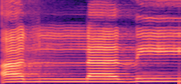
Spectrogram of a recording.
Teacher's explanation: alif lam menghadapi huruf syamsiyah yaitu lam, maka alif lamnya tidak dibaca. Ya. Alladzi dzi hukumnya mad thobi'i zohiri sebab ada ya sukun sebelumnya kasrah. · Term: alif lam syamsiyah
